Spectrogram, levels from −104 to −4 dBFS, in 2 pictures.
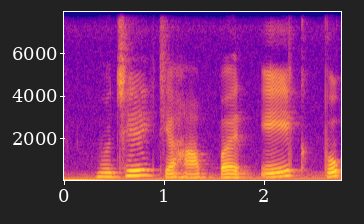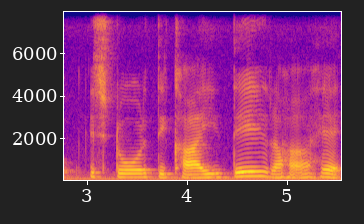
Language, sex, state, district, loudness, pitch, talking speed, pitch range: Hindi, female, Madhya Pradesh, Katni, -17 LUFS, 175 Hz, 110 wpm, 160-195 Hz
